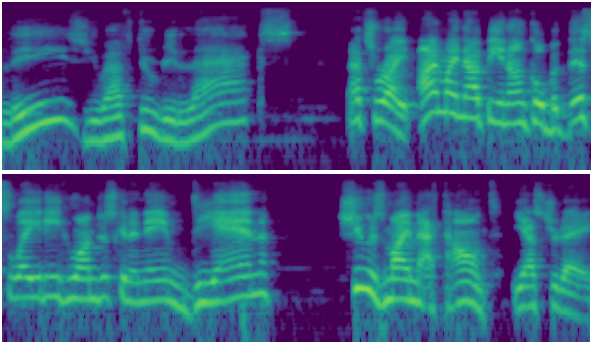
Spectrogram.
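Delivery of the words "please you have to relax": low, slow, comforting voice, relax stretched out. Retelling what a nurse said with hands on his shoulders, mimicking comforting French aunt voice. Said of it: "most comforting French aunt voice".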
